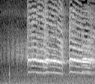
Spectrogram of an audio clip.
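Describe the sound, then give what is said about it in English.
Harsh, raspy calls of several agitated blue jays mobbing a predator erupt loudly in two overlapping bursts after a quieter start, squawking with no pause between them. “And let's listen to some that are mobbing.”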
